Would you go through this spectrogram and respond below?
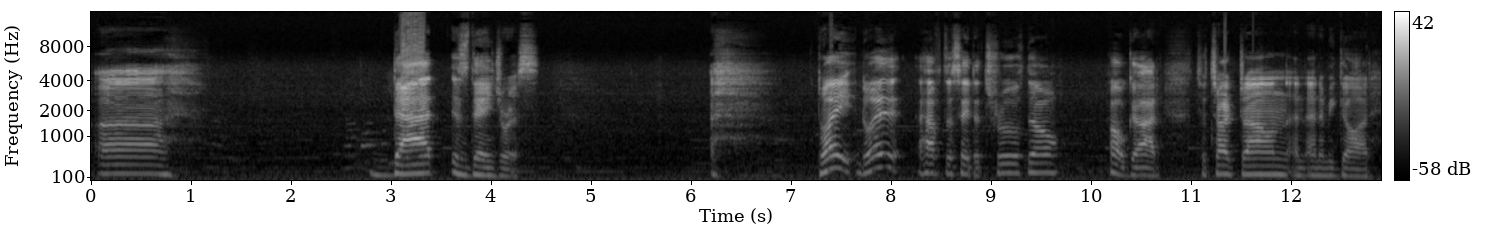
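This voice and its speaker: Slow, musing male gamer with bright voice. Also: on the high side. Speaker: gamer playing and reacting. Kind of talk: casual let's play commentary, reading choices aloud.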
